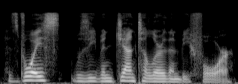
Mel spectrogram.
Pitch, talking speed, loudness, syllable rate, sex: 145 Hz, 175 wpm, -19 LUFS, 5.5 syllables/s, female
